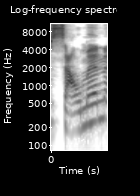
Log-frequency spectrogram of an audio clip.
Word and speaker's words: salmon: Like, there's things that he says sometimes, like he pronounces the L in salmon sometimes. He's like, yeah, so you take this piece of salmon, and I'm like, oh my God, dude, what are you doing?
